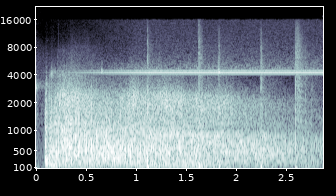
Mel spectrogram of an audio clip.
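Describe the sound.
Gunfire in a battle scene: a few sharp cracks punch through a dense, continuous roar of noise, with a steady high whine running throughout.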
